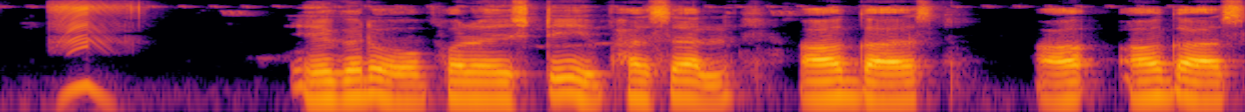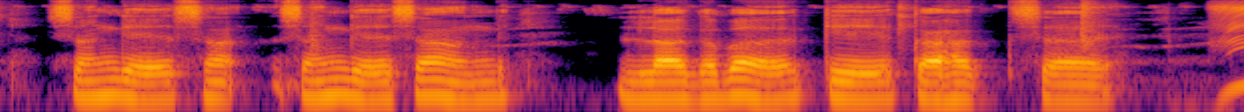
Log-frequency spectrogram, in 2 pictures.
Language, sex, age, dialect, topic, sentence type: Maithili, male, 25-30, Bajjika, agriculture, statement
